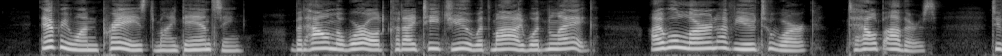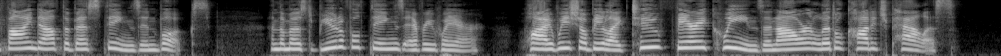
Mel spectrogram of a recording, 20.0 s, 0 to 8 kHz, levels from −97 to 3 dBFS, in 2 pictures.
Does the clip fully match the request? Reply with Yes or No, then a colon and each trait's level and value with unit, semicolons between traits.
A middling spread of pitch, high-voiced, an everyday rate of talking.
Yes: average, 3.5 semitones; very high, 270 Hz; average, 170 wpm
